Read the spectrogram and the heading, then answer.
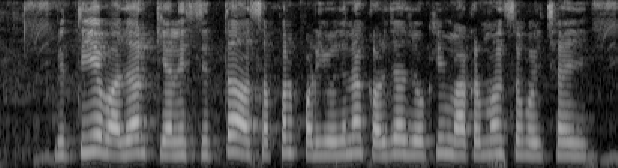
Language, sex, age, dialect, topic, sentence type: Magahi, male, 25-30, Western, agriculture, statement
